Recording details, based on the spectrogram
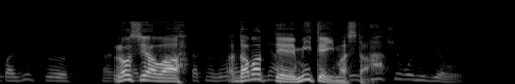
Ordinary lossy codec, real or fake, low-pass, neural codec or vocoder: none; real; none; none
